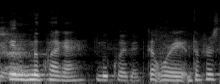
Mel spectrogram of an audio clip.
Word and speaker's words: Mukwege: Mukwege? Mukwege. Yeah, I'm saying his name incorrectly. Am I saying it? Mukwege.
